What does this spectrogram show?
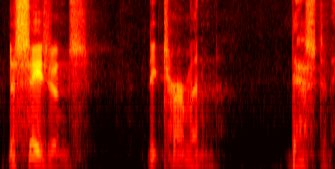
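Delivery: low, soft, slow "decisions determine destiny"; preacher drives home the key line; slow emphatic. Real, not acted. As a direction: space each word out weightily. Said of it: "Don't forget the truth".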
